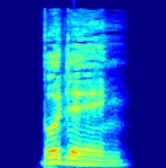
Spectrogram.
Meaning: to dig, especially with one’s hands or paws
- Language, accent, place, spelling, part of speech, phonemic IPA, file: German, Germany, Berlin, buddeln, verb, /ˈbʊdəln/, De-buddeln.ogg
